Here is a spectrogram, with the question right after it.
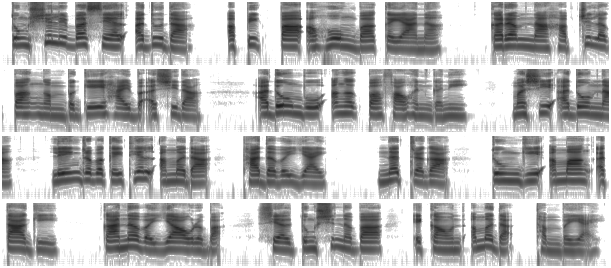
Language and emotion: Manipuri, neutral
